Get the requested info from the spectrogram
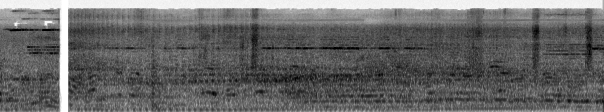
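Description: Many voices talking at once over a steady low rumble, the sound cutting out for an instant about half a second in.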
